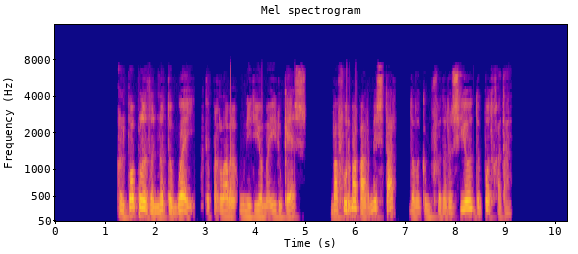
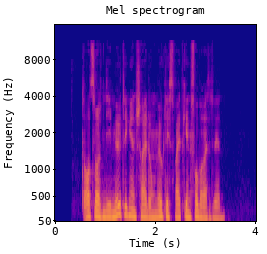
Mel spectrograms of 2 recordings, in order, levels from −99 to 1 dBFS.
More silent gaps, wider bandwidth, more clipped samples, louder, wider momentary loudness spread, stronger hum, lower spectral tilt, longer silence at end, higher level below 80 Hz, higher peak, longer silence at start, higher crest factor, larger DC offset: first, 2.83-2.88 s, 5.02-5.50 s, 6.85-7.07 s vs none; second, 7.4 kHz vs 11.5 kHz; neither; first, -21 LUFS vs -31 LUFS; first, 15 LU vs 12 LU; neither; second, -6 dB/octave vs -7.5 dB/octave; first, 1.15 s vs 0.65 s; about the same, -62 dBFS vs -58 dBFS; first, -2 dBFS vs -14 dBFS; first, 1.25 s vs 0.55 s; about the same, 20 dB vs 18 dB; neither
